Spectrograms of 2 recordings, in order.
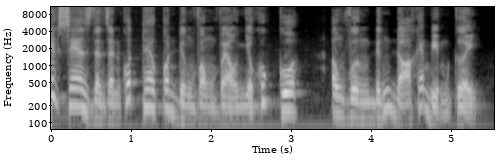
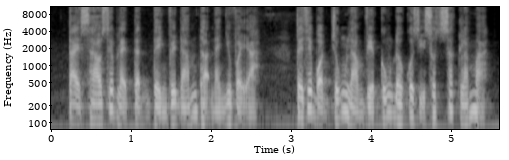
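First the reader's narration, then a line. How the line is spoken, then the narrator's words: Quiet question. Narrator (Vietnamese): Tên quản lý khẽ hỏi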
